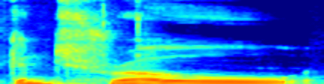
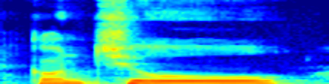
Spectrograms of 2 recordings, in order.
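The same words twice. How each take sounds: First: CONTROL with a clean tr cluster, drawn out; careful model of CONTROL, second syllable held long; correct pronunciation. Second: Drawn-out wrong CONTROL, both syllables heavy; mispronunciation demo. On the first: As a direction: say "control" correctly and slowly, kun-TROHL. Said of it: "it's correct pronunciation". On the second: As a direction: say "control" with a full first vowel and a ch sound. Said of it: "it's not control". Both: Shown as a demonstration.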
